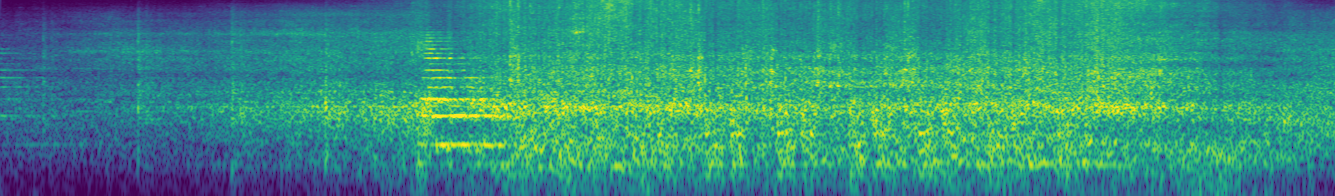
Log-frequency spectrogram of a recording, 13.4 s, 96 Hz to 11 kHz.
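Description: Keihan 8000-series electric train approaching and passing through a station at speed, growing louder over the first few seconds. A short horn blast comes about four seconds in, then the loud rush and wheel clatter of the cars going by.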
